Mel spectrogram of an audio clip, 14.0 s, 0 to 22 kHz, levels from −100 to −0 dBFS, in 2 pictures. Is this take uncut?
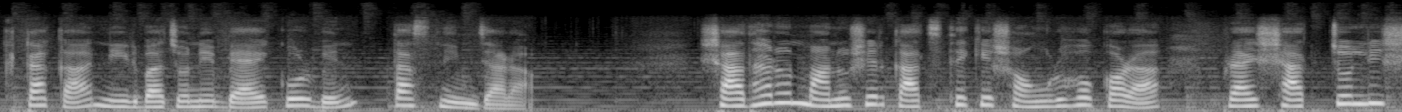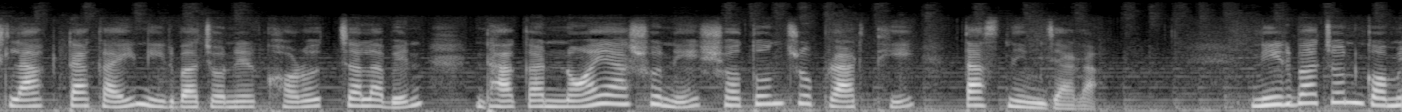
yes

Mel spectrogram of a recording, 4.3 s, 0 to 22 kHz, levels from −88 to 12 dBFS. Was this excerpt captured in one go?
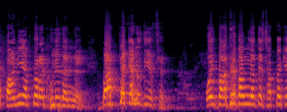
yes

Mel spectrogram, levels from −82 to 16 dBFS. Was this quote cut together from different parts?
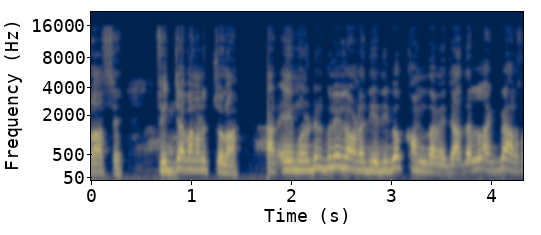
yes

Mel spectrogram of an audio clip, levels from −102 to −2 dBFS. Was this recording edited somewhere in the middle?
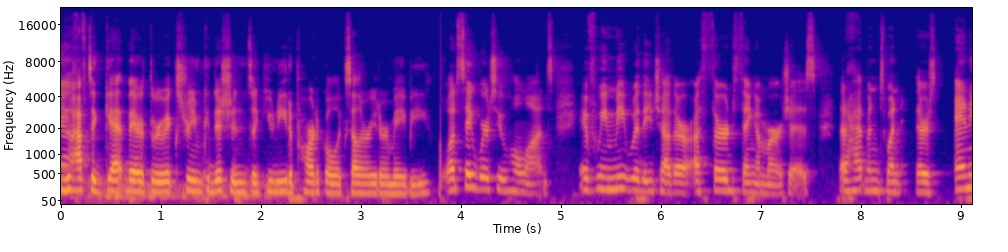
yes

